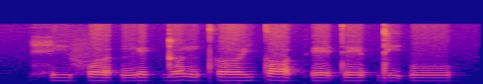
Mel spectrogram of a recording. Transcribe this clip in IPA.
h i˩˧ f ɤː˧˩ t̚ ŋ e˧ k̚ d o˥˨ n t̪ʰ ɤː˧˥ j t̪ ɔː˥˨ t̚ ʔ eː˧˩ t̪ eː˧ p̚ d i˩˧ ʔ u˧

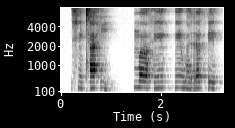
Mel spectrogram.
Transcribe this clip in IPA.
x ẽ tʰ a h i | m ʌː h ẽ | ẽ w a̤ r ʌ t͡sʼ e

